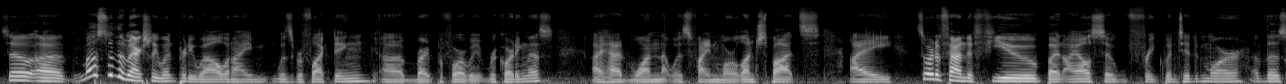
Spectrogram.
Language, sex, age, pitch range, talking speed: English, male, 20-39, 105-130 Hz, 190 wpm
